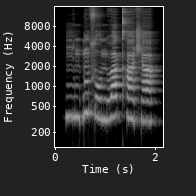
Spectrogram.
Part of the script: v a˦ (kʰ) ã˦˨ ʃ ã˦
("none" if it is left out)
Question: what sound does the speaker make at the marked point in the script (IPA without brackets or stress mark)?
kʰ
